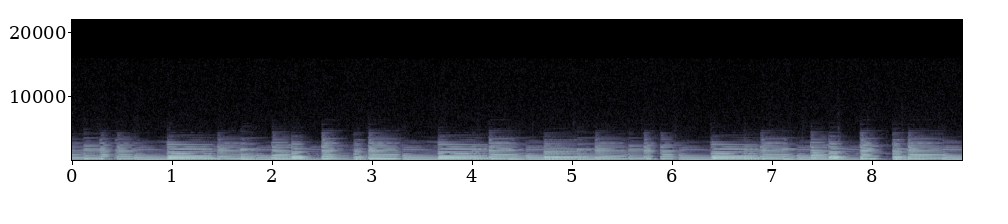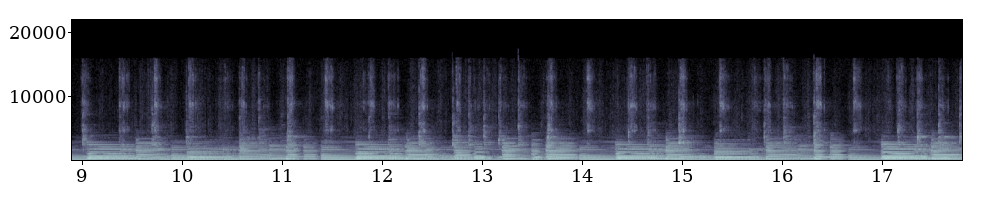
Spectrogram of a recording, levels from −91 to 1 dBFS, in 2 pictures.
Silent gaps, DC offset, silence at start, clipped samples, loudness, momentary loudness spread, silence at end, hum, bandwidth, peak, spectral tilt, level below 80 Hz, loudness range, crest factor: none; under 0.1%; 0 s; under 0.1%; -28 LUFS; 6 LU; 0 s; none; 16 kHz; -12 dBFS; -6 dB/octave; -40 dBFS; 2 LU; 16 dB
